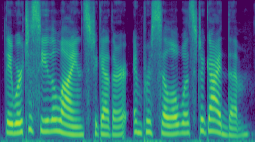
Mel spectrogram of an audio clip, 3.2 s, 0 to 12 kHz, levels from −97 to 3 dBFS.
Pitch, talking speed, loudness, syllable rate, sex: 220 Hz, 245 wpm, -16 LUFS, 6.5 syllables/s, female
